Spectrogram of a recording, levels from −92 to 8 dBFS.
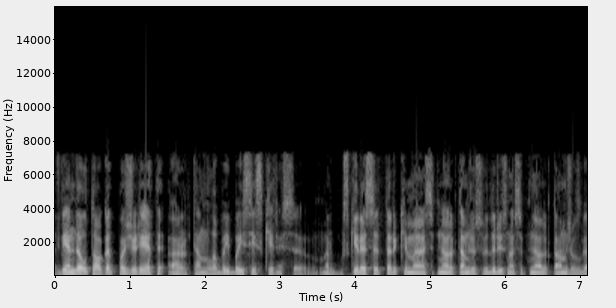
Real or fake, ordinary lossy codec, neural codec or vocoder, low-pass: fake; AAC, 48 kbps; codec, 16 kHz, 8 kbps, FunCodec, trained on LibriTTS, 25 frames a second; 7.2 kHz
